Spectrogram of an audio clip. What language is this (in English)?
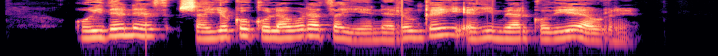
Basque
